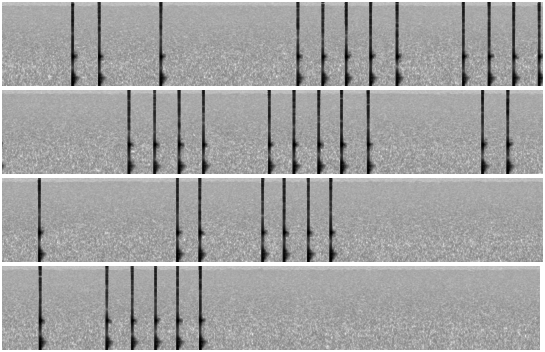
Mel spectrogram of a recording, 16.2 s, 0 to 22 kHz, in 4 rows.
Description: Tap code, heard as taps on a table, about 6 knocks a second. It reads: FYUFI E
